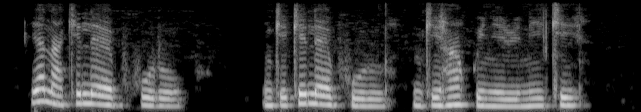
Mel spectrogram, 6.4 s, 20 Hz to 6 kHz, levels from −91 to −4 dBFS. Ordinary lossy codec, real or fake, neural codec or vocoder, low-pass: none; real; none; 5.4 kHz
